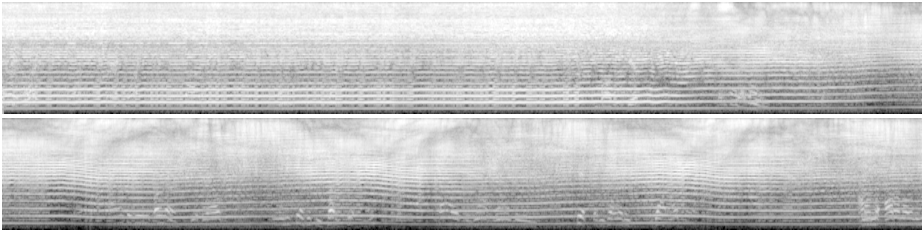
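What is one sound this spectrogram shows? A small model plane engine whines steadily, then rises and falls in pitch as it flies overhead.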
